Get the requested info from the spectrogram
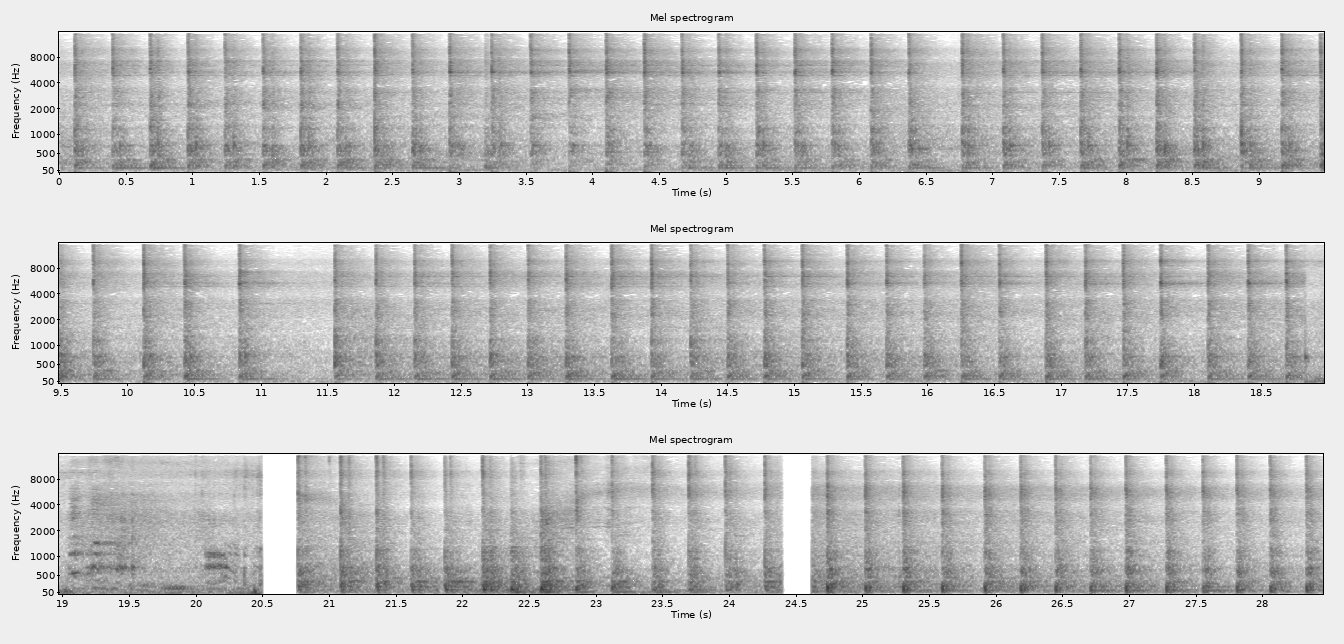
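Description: Rapid, even strikes of a metal body-repair tool against a car's sheet-metal door panel, about four a second, as a dent is worked out of the door. The striking pauses briefly about eleven seconds in.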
